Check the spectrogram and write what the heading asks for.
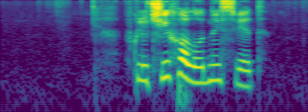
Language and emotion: Russian, neutral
